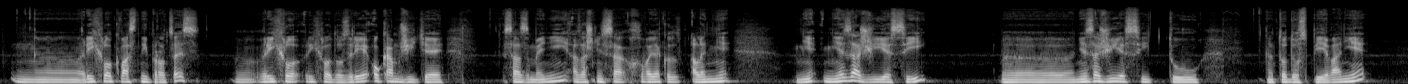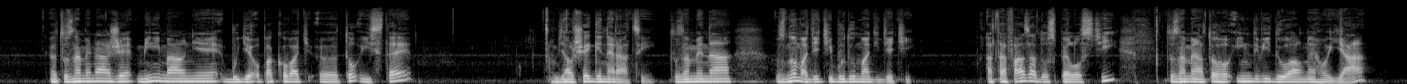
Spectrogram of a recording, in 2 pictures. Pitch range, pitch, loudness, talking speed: 110-135 Hz, 125 Hz, -17 LUFS, 110 wpm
